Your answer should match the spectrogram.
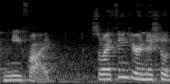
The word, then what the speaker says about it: Nephi: It was probably pronounced Nephi, but readers of the Book of Mormon pronounce it like Nephi.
